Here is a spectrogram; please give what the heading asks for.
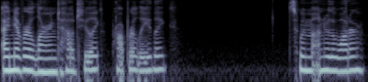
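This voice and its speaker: Gravelly-voiced woman streamer, chatty. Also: medium pitch, completely flat delivery, normal speed, warm tone, no room sound, studio quality. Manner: rambling, chatty, heavy use of "like". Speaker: game streamer. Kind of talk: casual live-stream chat while gaming.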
